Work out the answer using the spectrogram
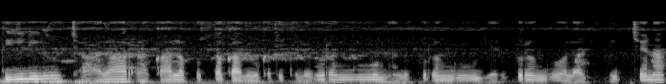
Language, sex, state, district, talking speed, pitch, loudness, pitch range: Telugu, male, Andhra Pradesh, Sri Satya Sai, 115 wpm, 105 Hz, -21 LUFS, 95-110 Hz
